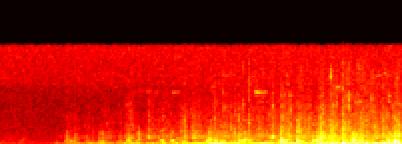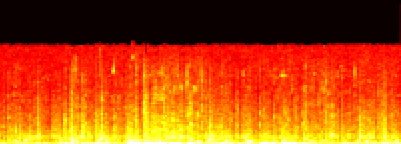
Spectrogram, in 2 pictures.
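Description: Horse-drawn carriage sound effect: hoofbeats and the rumble of iron-rimmed wheels, fading in from silence about half a second in and growing louder.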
